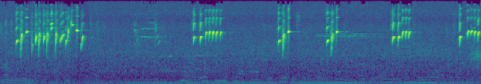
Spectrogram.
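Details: European goldfinch singing in a world goldfinch song championship competition recording: bursts of bright, high twittering notes and liquid trills separated by short pauses, with a low steady hum underneath.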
